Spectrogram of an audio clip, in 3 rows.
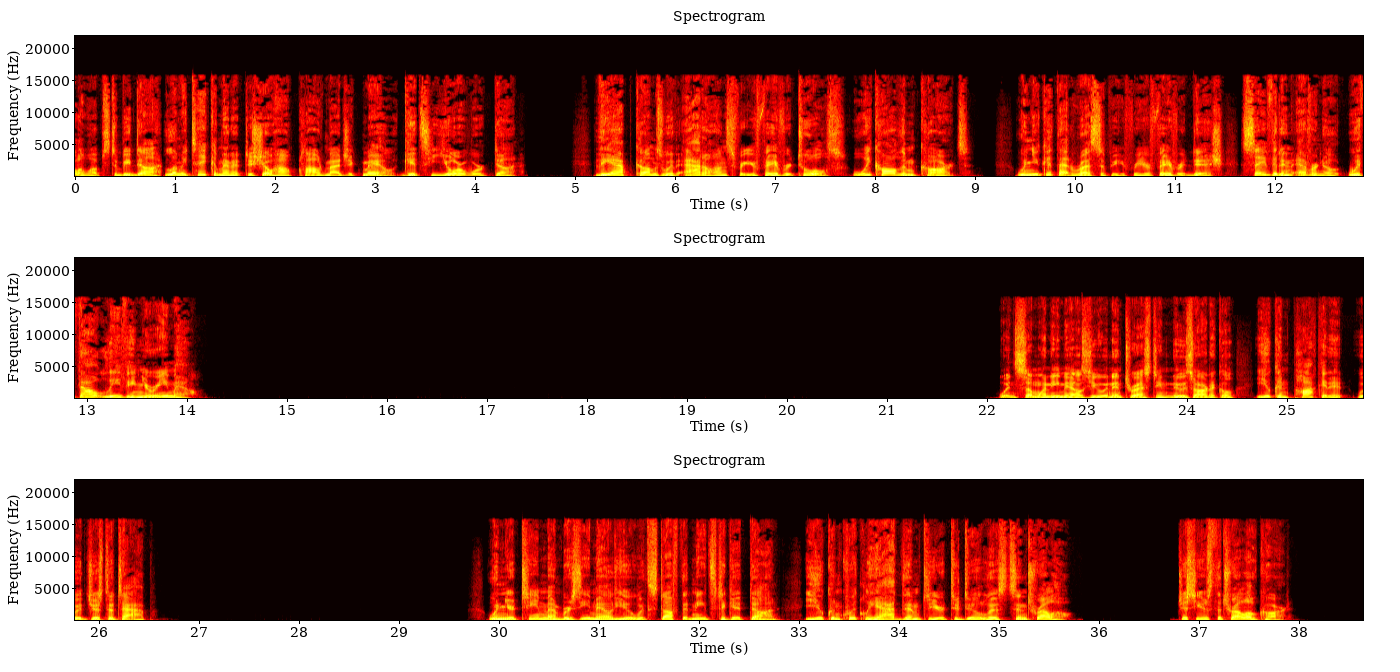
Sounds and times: Speech: 0.0s - 4.5s, 5.2s - 14.2s, 22.2s - 26.6s, 29.9s - 35.8s, 36.8s - 38.0s.

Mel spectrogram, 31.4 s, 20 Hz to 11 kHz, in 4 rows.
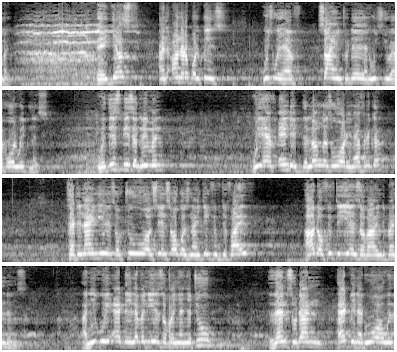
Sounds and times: Male speech, man speaking: 0.0s - 0.2s, 1.9s - 4.5s, 5.2s - 8.8s, 9.8s - 11.2s, 12.9s - 15.6s, 17.0s - 20.7s, 21.8s - 24.2s, 25.2s - 28.0s, 28.9s - 31.4s
Narration, monologue: 0.0s - 0.3s, 1.9s - 9.1s, 9.7s - 11.4s, 12.4s - 31.4s.

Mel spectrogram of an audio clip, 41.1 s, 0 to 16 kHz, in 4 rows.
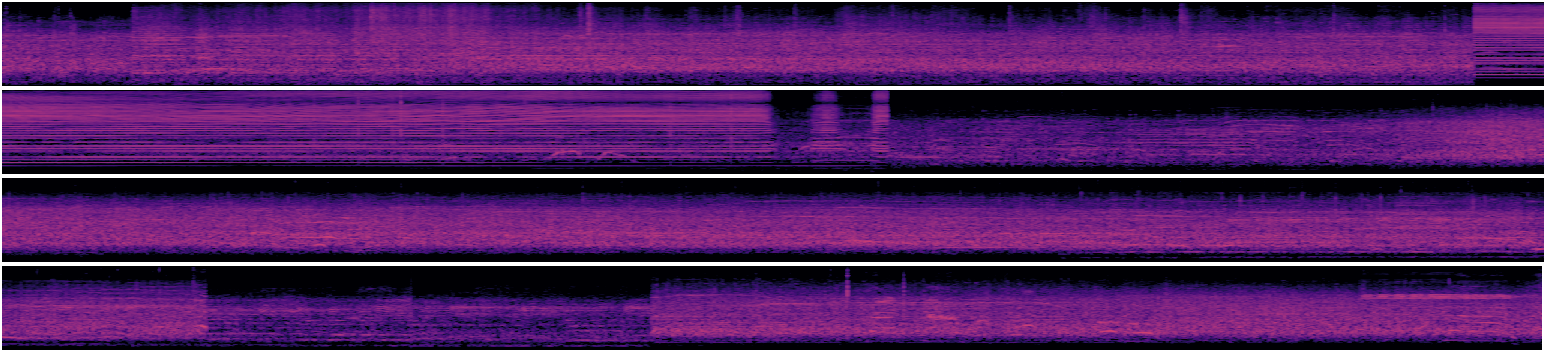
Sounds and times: Civil defense siren: 9.8s - 16.2s.

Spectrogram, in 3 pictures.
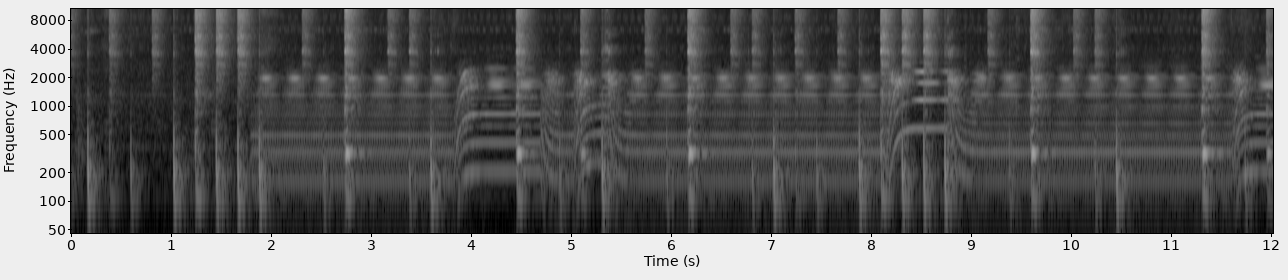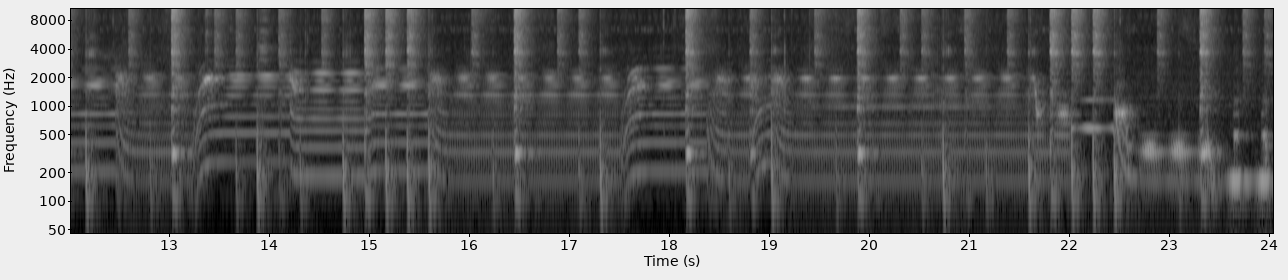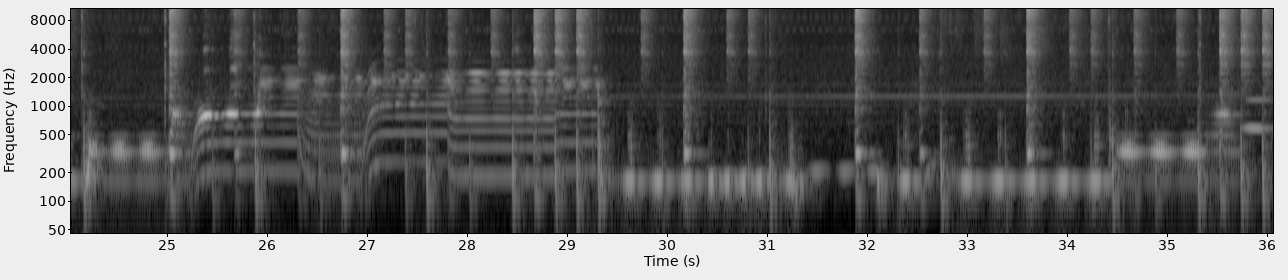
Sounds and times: Dubstep: 0.0s - 36.0s.

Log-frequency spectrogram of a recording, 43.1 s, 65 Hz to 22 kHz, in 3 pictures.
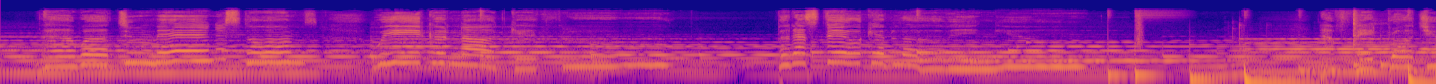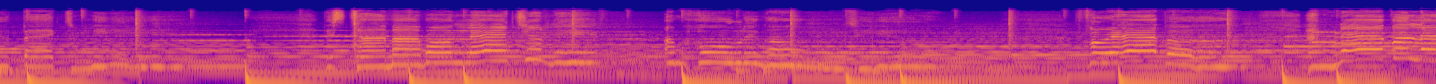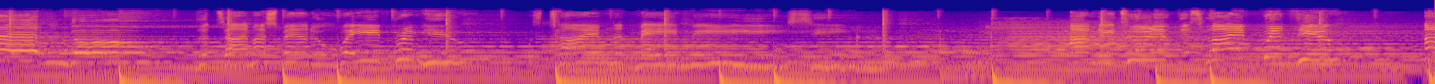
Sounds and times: Music: 0.0s - 43.0s.

